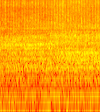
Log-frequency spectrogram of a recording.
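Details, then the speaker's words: Honda Pilot petrol engine with a racket complaint, oil and coolant levels fine, idling with a steady rapid knock deep in the bottom end; screwdriver on the oil pan suggests a worn bearing (rod knock), suspected, not confirmed. "all right so i did the old screwdriver to the oil pan trick where i go to the oil pan and into the uh my eardrum or the outside of my ear rather and it sounds like it's a bearing"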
